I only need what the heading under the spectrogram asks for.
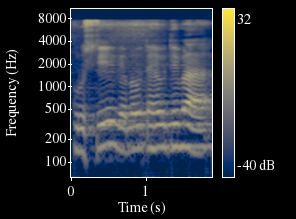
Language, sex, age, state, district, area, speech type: Odia, male, 45-60, Odisha, Nayagarh, rural, spontaneous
